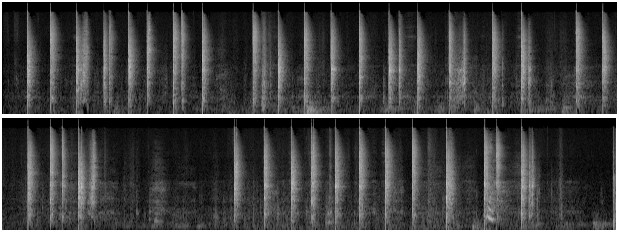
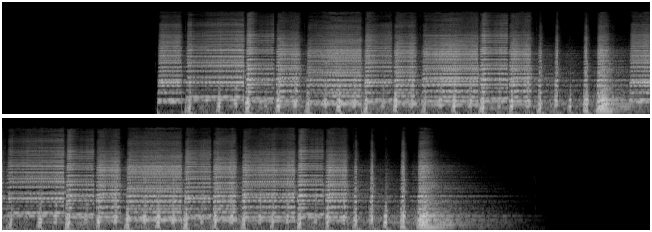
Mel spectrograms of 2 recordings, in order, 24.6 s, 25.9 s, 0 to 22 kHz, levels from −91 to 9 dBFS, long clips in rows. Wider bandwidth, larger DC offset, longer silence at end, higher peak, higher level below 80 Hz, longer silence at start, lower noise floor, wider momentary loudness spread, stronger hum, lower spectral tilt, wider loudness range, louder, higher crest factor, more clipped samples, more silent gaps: about the same, 17 kHz vs 16 kHz; neither; second, 0 s vs 3.6 s; about the same, 0 dBFS vs -2 dBFS; second, -56 dBFS vs -42 dBFS; second, 0.5 s vs 3.1 s; second, -58 dBFS vs -77 dBFS; about the same, 9 LU vs 9 LU; neither; second, 1.5 dB/octave vs -4 dB/octave; about the same, 4 LU vs 5 LU; first, -18 LUFS vs -21 LUFS; about the same, 22 dB vs 22 dB; neither; neither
